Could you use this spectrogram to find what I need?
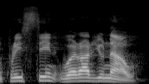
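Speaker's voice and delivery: ordinary talk, nothing marked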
